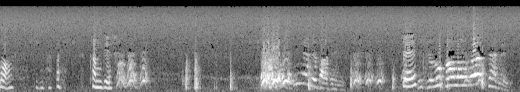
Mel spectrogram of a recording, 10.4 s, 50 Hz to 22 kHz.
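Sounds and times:
speech: 0.0 - 3.1, 6.4 - 10.3
dog barking and whining yelps: 2.3 - 3.3, 4.2 - 7.9.

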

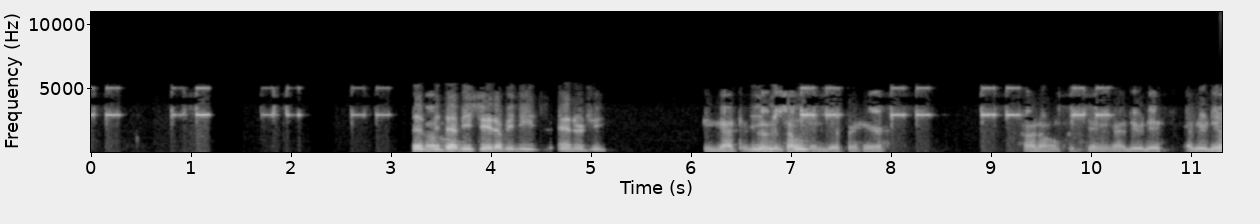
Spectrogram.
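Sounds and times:
electronic alarm beeping in short high-pitched bursts: 0.0 - 3.1, 6.6 - 10.3
speech: 3.2 - 5.2, 6.2 - 8.1, 9.3 - 11.3
laughter: 6.2 - 7.9.

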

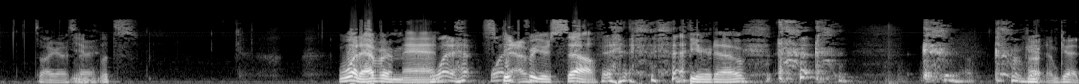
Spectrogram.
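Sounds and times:
speech: 0.4 - 1.4, 3.4 - 8.6, 9.2 - 10.7
laughter: 6.0 - 7.7
person coughing hard in a coughing fit: 7.6 - 8.6, 9.2 - 10.4.

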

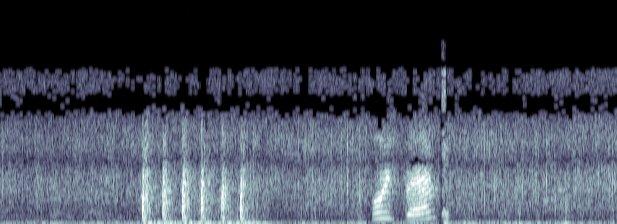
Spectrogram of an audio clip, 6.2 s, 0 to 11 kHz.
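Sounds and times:
steady hiss of rain: 0.0 - 6.1
knocking on a hotel room door: 1.4 - 2.5.

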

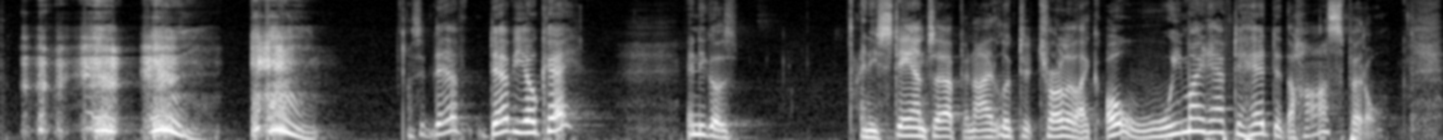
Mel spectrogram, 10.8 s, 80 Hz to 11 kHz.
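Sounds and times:
person imitating a man clearing his throat: 0.0 - 2.5
speech: 3.1 - 4.4, 5.2 - 5.6, 6.4 - 10.8.

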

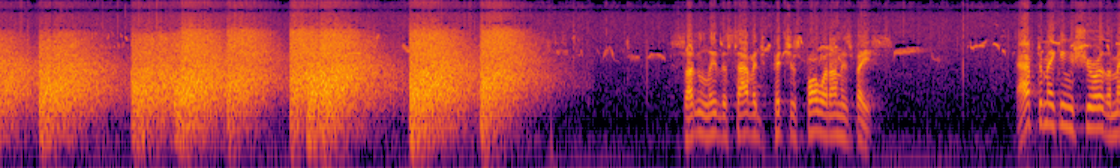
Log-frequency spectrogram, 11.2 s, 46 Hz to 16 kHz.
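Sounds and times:
gunshots exchanged in a shootout: 0.0 - 5.7
speech: 6.9 - 9.0, 10.2 - 11.1.

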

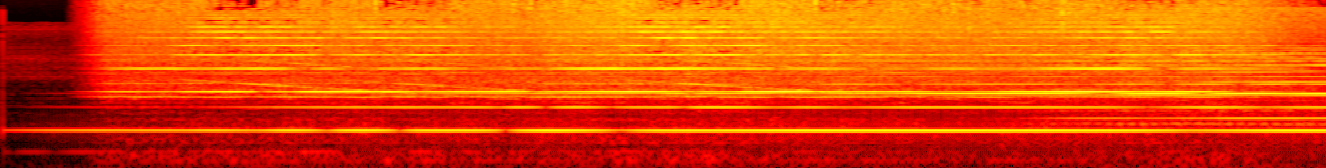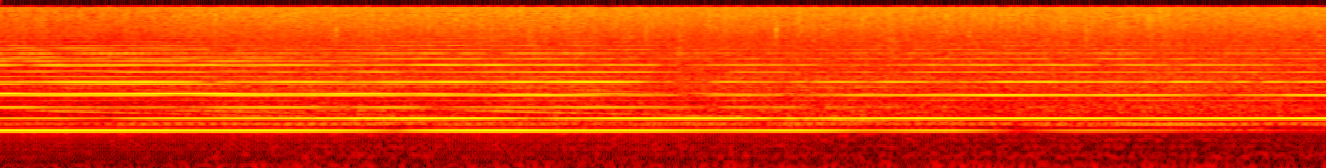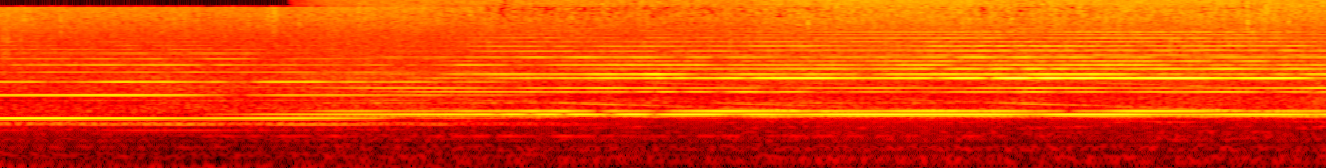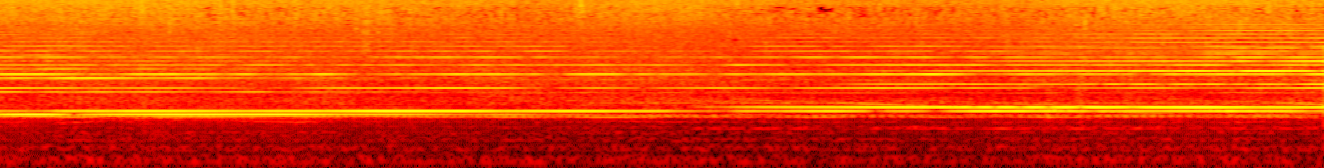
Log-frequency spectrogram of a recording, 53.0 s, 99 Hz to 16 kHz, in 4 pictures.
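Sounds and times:
noise: 0.0 - 53.0
tornado siren: 0.0 - 53.0
clarinet notes: 0.5 - 53.0.

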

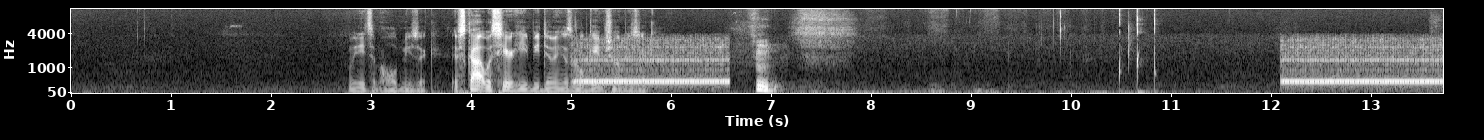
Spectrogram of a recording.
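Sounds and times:
speech: 2.8 - 6.0, 6.8 - 7.5
outgoing Skype call ringing tone: 5.0 - 6.6, 12.1 - 13.7.

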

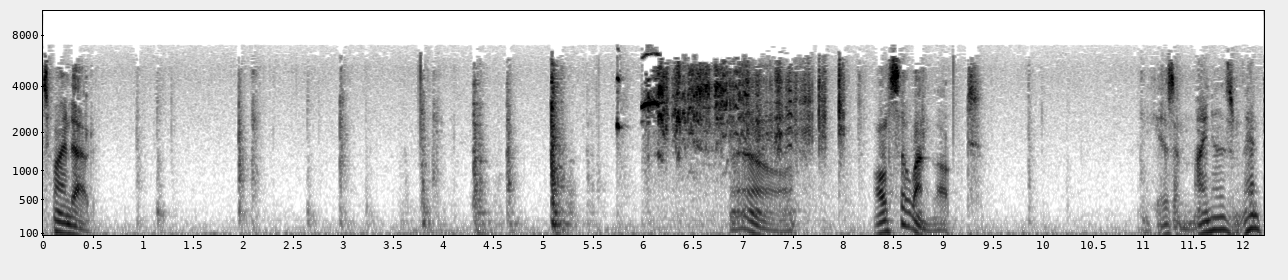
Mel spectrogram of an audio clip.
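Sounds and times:
speech: 0.1 - 0.6, 8.3 - 9.4, 11.2 - 12.2
soft footsteps: 0.8 - 4.3, 8.2 - 11.2
crude door of new wood creaking open: 5.1 - 8.1.

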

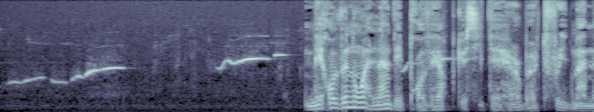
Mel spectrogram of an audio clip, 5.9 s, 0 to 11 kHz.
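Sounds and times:
melodious whistle of hunters calling a honeyguide bird in Tanzania: 0.0 - 1.3, 2.2 - 3.0, 4.0 - 4.7
speech: 3.1 - 5.9.

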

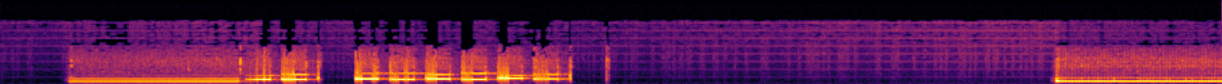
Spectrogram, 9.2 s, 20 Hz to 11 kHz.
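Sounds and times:
telephone dial tone: 0.5 - 4.3, 7.9 - 9.1.

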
